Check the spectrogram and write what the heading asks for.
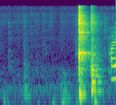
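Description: Two short, sharp puffs close together near the end: a Nerf blaster being fired.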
